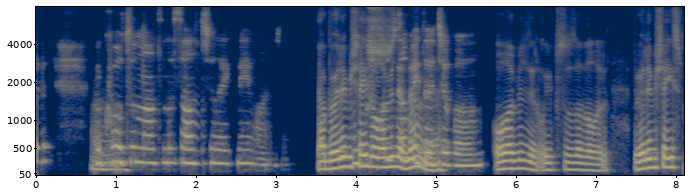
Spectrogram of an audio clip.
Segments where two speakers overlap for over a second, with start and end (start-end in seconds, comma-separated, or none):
3.9-5.2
